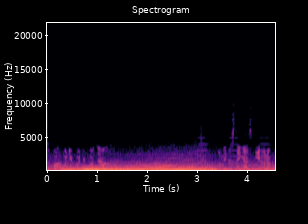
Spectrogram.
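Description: A Ferrari 812 GTS with an 800-horsepower engine accelerating hard, loud rising engine note climbing through the revs, close up and continuous, with a short dip near the end.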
